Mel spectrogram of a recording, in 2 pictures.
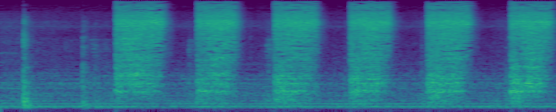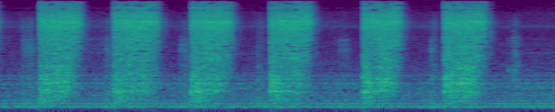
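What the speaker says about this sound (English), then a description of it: "I'll start out by applying a base coat to all of the lures" Twelve evenly spaced bursts of an airbrush or spray gun laying white base coat paint onto fishing lures, each hissing spray lasting about half a second against a steady low hum, close and fairly loud.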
